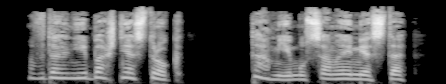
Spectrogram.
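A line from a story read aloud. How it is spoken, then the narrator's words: Breathed out. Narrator (Russian): выдохнул я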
